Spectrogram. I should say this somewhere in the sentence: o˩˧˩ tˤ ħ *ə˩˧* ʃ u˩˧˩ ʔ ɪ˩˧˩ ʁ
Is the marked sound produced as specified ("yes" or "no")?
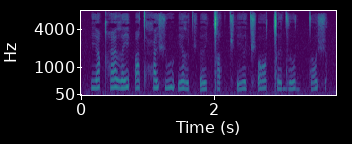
no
